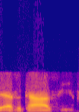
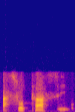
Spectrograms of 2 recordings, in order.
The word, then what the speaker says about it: Asotasi: And the play, it went through, you know, various players, like, you know, they used to call him Roy Azatazi, for example. You know, it's Asotasi, you know.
